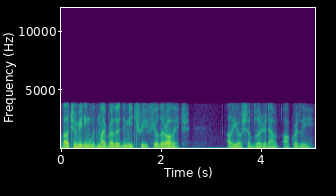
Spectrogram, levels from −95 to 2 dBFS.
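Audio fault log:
No faults turn up here, just the usual G.711 telephone coding at work, so nothing comes through above 3.8 kHz, the way it does on a phone line.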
